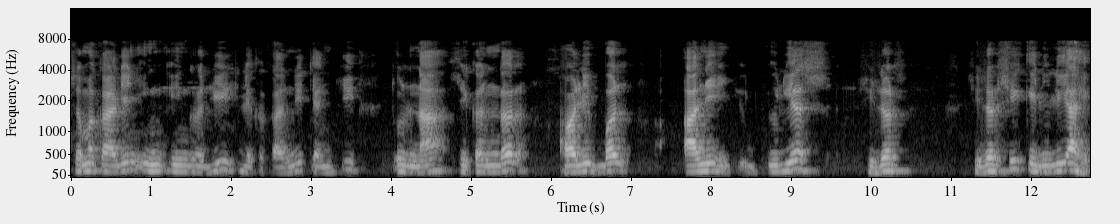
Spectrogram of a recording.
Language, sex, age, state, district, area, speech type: Marathi, male, 45-60, Maharashtra, Buldhana, rural, read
